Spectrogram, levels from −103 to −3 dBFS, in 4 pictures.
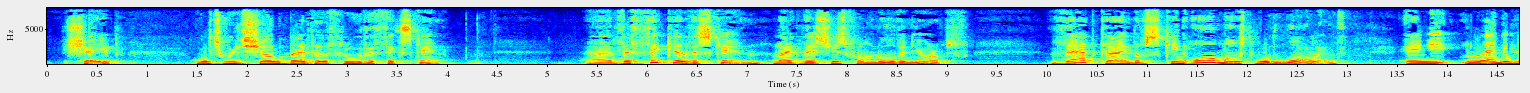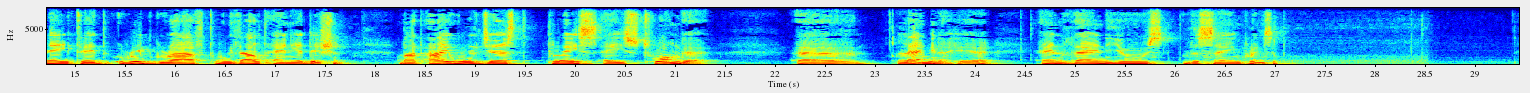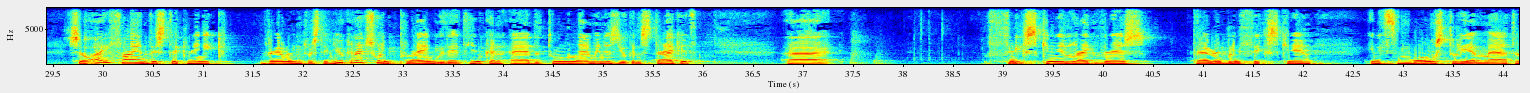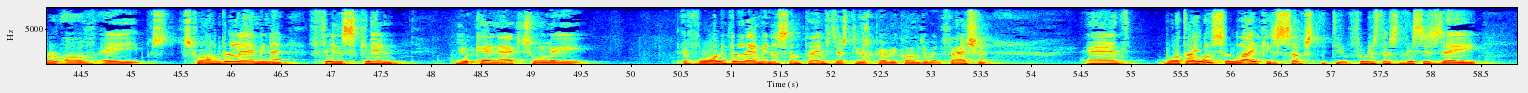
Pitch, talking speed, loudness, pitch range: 180 Hz, 115 wpm, -19 LUFS, 165-200 Hz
